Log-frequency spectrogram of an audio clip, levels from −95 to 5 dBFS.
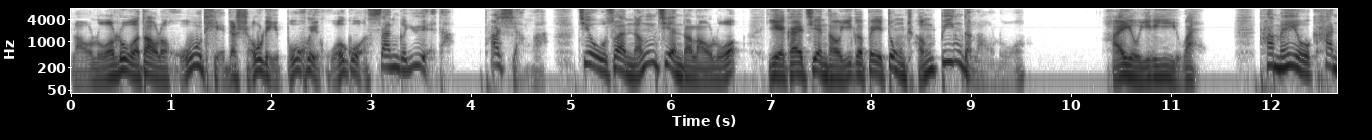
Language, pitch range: Chinese, 90-135 Hz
